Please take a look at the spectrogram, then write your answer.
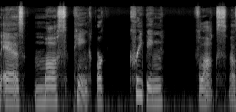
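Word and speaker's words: Phlox: I think it's flocks or something.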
